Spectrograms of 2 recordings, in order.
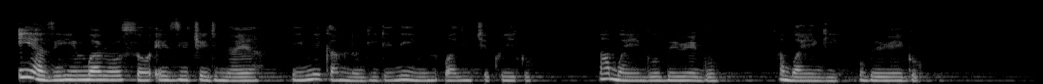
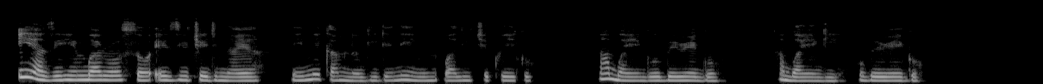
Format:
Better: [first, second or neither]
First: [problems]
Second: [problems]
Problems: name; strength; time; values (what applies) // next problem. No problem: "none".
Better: second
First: room echo; dies away in 1.1 s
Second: none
